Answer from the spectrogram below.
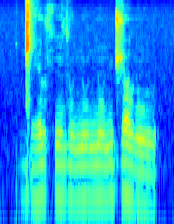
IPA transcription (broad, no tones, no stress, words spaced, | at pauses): ɡ͡ǁelxĩzunu nũnd͡ʒʌlɾũl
